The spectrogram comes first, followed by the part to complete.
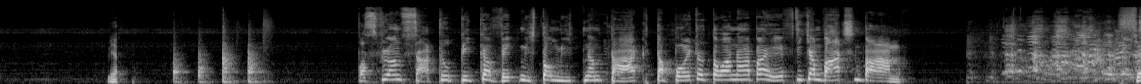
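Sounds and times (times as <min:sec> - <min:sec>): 
speech: 0:01.1 - 0:01.4, 0:03.6 - 0:09.1, 0:11.1 - 0:11.4
firm knocking on a wooden door: 0:01.7 - 0:02.8
laughter: 0:09.7 - 0:11.4.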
